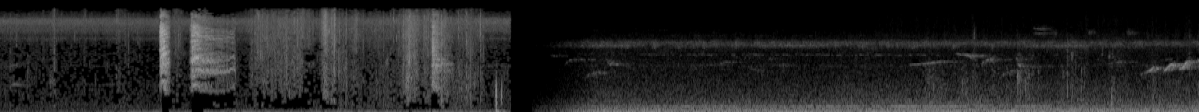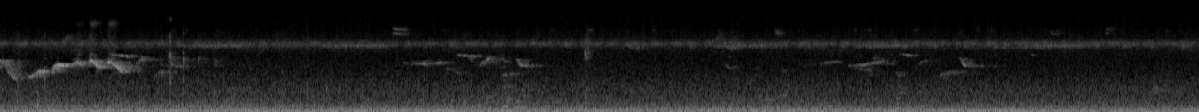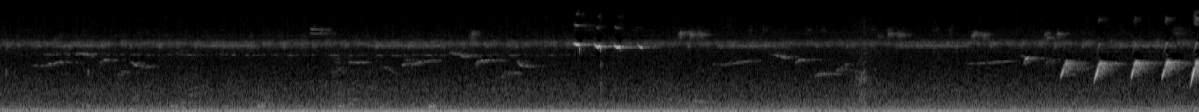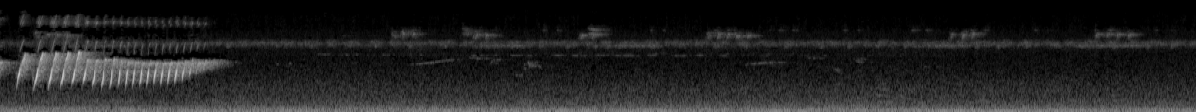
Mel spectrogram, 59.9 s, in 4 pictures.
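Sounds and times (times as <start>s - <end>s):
birds chirping and whistling: 2.0s - 3.0s, 5.1s - 6.2s, 37.2s - 38.1s, 42.8s - 47.8s.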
